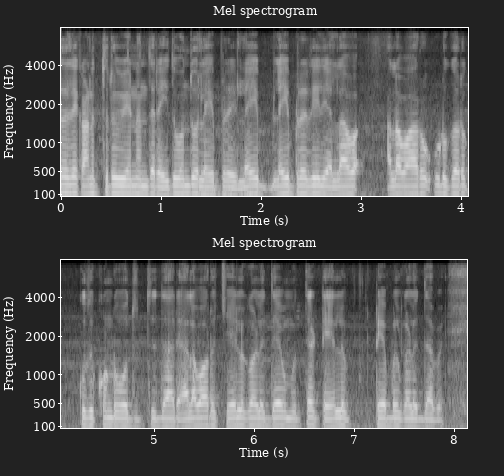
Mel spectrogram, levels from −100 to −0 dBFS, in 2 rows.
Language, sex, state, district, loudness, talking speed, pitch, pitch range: Kannada, male, Karnataka, Shimoga, -21 LUFS, 155 wpm, 120 Hz, 115-125 Hz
